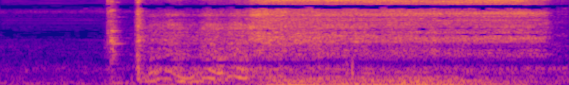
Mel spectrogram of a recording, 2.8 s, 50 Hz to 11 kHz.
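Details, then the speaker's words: 1987 Chevy C10 square body that sat about 15 years: two quick cranks, catches at rough fast idle, then dies; no fuel coming through, so it stalls. "yeah it's gonna stall out because there's no fuel"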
